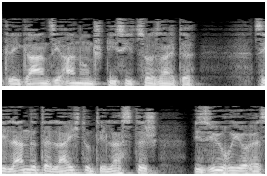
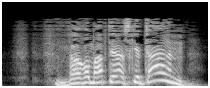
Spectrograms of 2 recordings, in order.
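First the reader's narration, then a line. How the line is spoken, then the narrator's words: Shouted. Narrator (German): schrie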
